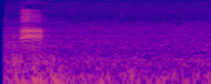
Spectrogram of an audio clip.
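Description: A low, steady rumble with a brief high-pitched call about a quarter of a second in.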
